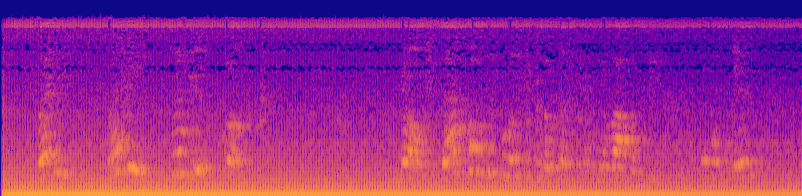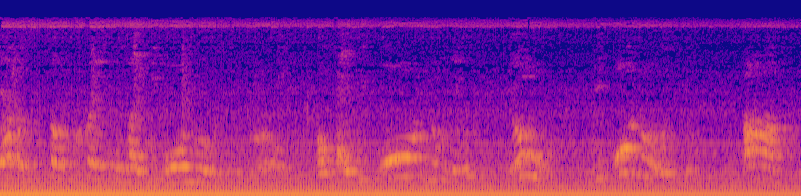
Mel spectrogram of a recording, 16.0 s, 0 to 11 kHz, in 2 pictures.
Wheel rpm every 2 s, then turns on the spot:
0, 0, 0, 0, 0, 0, 0, 0.
none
